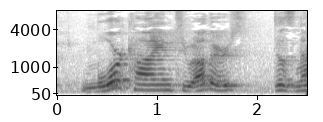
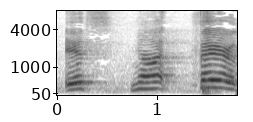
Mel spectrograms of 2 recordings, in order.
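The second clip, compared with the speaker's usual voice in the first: louder, higher, dragged-out complaint; mock indignant whine; 5 semitones higher, 6 dB louder, much slower than usual. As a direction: stretch out a grumbling protest, all mock outrage. Workers grumbling at master.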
